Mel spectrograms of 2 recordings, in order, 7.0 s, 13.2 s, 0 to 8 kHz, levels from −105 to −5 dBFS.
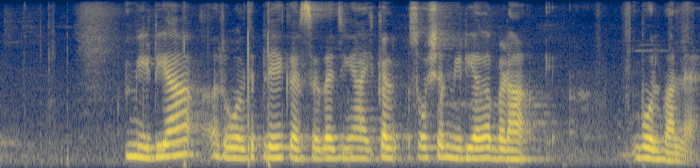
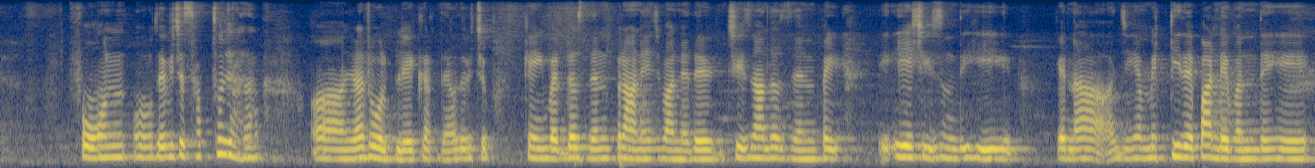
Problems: none marked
